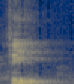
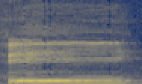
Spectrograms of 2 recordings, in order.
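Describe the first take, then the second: First: "ফি" said short, with no stretch; short vowel. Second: "ফি" with the i held long and level; long vowel. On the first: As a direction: cut the i of "ফি" short. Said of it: "তাহলে শুধু ফা জের ফি". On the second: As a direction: stretch the i of "ফি" steadily. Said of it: "আমরা ফিটাকে টান দেবো". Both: Shown as a demonstration.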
